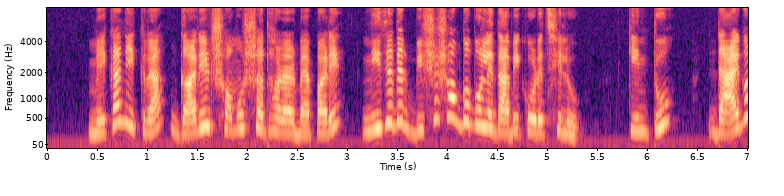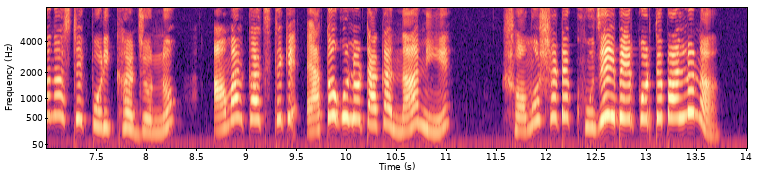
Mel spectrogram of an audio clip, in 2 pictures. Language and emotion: Bengali, angry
